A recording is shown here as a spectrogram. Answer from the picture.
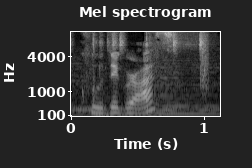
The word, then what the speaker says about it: coup de grace: The proper pronunciation of it is coup de grace. The reason why it's pronounced coup de grace is because a lot of Americans think that they're pronouncing it the French way by dropping the sound, just like how we don't say the P in coup.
